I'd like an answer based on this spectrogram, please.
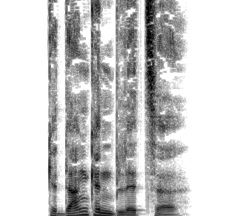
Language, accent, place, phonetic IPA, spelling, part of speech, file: German, Germany, Berlin, [ɡəˈdaŋkn̩ˌblɪt͡sə], Gedankenblitze, noun, De-Gedankenblitze.ogg
- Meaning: nominative/accusative/genitive plural of Gedankenblitz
